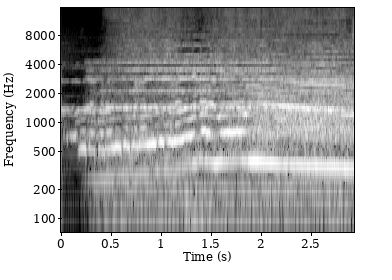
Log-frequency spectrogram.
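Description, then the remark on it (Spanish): A loud goal siren wails, its harmonic tone sweeping upward in pitch and then holding steady for a few seconds, prominent. “pero acá no hay ni, sirena.”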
